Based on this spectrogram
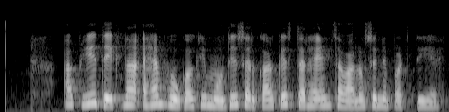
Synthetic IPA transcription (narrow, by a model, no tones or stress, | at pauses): ɐbjed̪eːkʰnaʔɛɦɛmɦoːɡakimoːd̪isɐɾkaːɾkɪst̪ɐɾəɦɪnsɐʋaːlõsenɪpəʈt̪iɦɛː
